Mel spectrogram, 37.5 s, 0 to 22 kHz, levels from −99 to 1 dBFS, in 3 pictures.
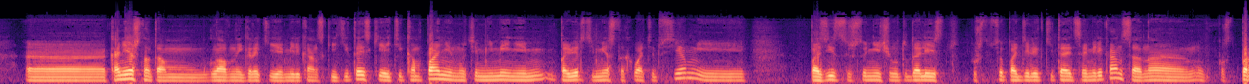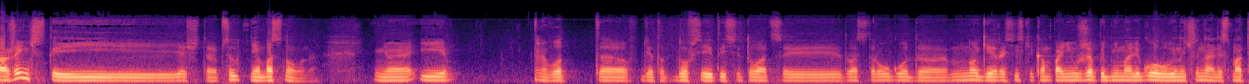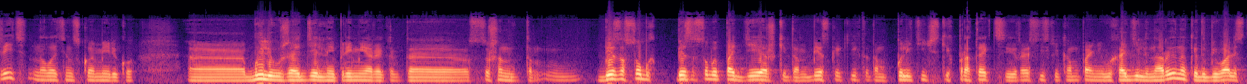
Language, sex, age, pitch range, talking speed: Russian, male, 20-39, 120-140 Hz, 135 wpm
